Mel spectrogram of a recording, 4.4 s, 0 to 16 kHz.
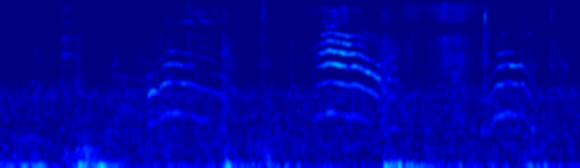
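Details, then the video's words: Tiny four-day-old kittens being weighed indoors. Several thin, arching mews, the longest in the middle, rise and fall in pitch over low thumps and rustles of handling. "赤ちゃん子猫の4日目の体重測定。 Baby kitten weight measurement"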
